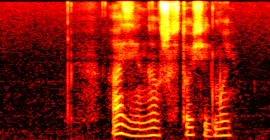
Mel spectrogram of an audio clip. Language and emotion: Russian, neutral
